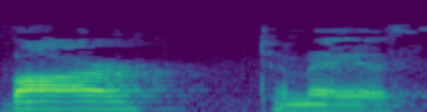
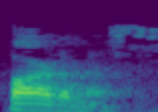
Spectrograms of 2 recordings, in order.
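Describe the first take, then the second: First: Bar is set apart from Timaeus. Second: Bar runs straight into Timaeus. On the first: The speaker calls it right. "the separation of the sounds" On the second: The speaker calls it wrong. "as it's most frequently said"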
